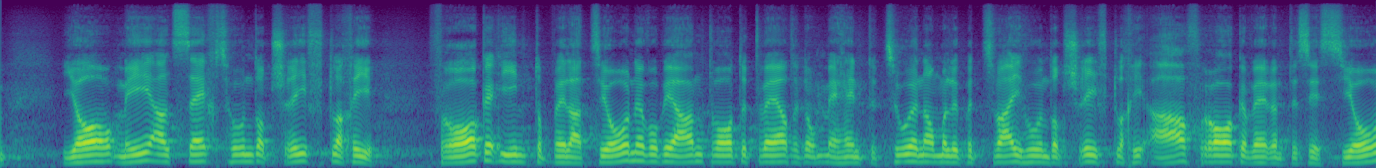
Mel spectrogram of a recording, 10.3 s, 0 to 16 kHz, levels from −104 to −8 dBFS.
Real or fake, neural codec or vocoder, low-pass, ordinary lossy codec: fake; autoencoder, 48 kHz, 32 numbers a frame, DAC-VAE, trained on Japanese speech; 14.4 kHz; none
